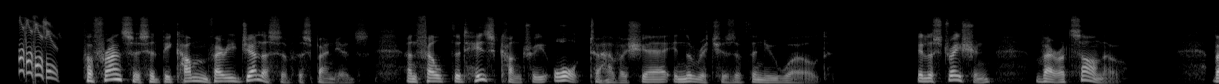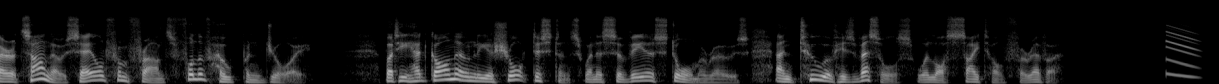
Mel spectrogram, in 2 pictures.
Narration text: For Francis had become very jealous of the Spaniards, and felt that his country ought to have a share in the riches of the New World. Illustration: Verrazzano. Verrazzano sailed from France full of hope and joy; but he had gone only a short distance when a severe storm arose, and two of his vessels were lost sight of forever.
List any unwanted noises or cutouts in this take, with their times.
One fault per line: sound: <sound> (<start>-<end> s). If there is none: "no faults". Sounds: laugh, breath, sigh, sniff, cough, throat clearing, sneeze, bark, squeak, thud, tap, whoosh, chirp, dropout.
sound: chirp (0.2-0.6 s)
sound: chirp (23.8-24.2 s)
